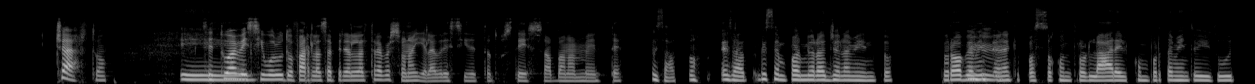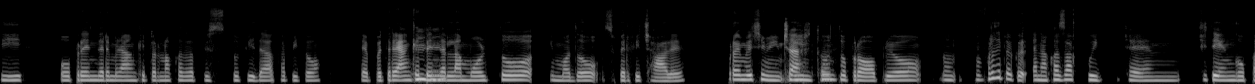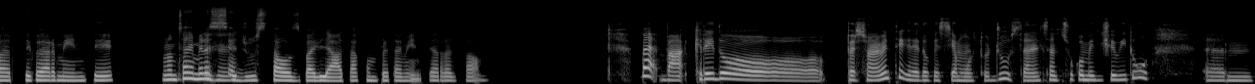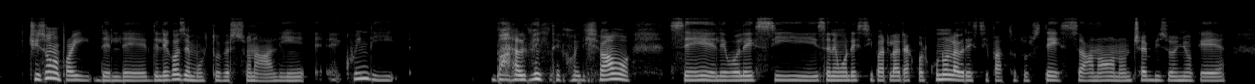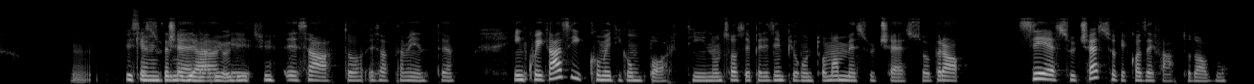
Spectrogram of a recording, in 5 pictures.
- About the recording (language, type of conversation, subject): Italian, podcast, Come si costruisce la fiducia necessaria per parlare apertamente?
- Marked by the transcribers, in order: other background noise; laughing while speaking: "Esatto"; "Cioè" said as "ceh"; "prenderla" said as "penderla"; "cioè" said as "ceh"; laughing while speaking: "banalmente, come dicevamo"; laughing while speaking: "dici"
